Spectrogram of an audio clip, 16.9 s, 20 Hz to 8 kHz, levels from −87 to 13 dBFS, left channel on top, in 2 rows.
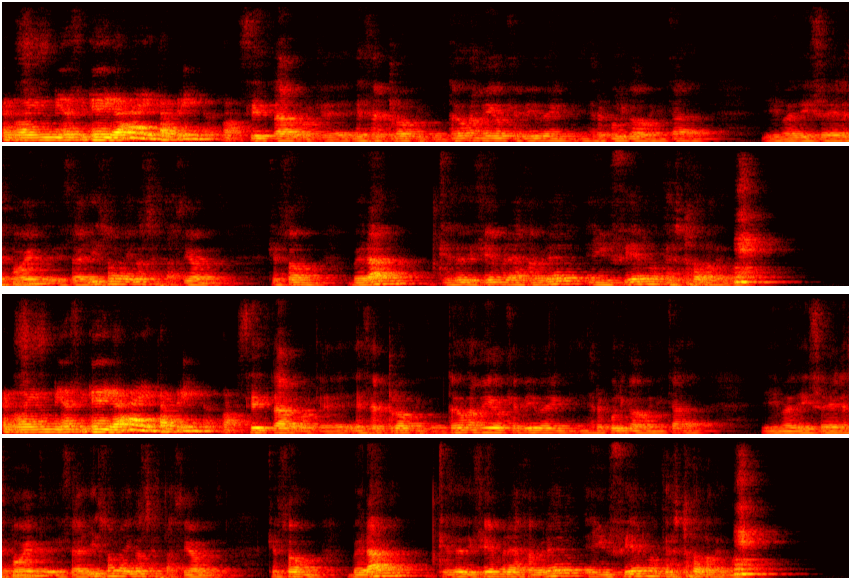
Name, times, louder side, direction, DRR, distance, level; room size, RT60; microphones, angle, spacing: voice 1, 0.0-2.3 8.7-8.8 15.8-15.9, left 1 dB, 20° right, -1 dB, 0.5 m, -21 dB
voice 2, 2.5-6.9 7.6-10.6 11.2-11.6 11.9-12.5 12.8-15.9, right 2 dB, 85° right, 0 dB, 0.7 m, -28 dB
3.2 x 2.7 x 2.3 m, 0.78 s
head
